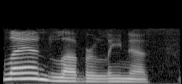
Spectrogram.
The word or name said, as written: landlubberliness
